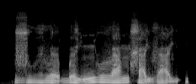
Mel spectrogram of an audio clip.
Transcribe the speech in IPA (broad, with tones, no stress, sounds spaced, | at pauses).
z ṳ˨˩ ə̯ l ə̰ː˧˨ ɓ ə˧˩ j ɲ u˧ l a˨˦ m x a̰˧˨ j l a̰˧˨ j ʔ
